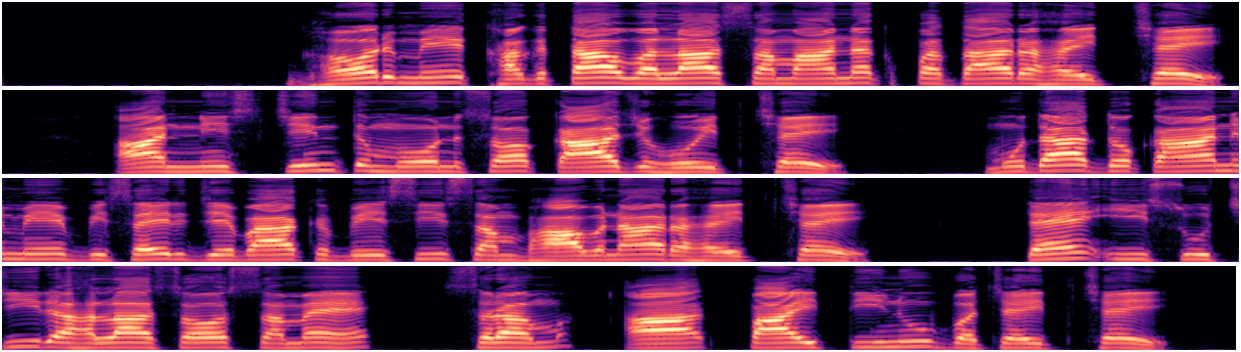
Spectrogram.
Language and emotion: Maithili, neutral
